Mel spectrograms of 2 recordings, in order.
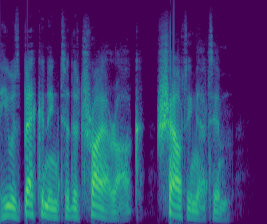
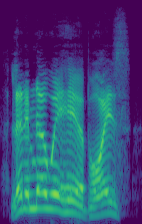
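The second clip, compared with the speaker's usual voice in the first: higher, louder rally call to the troops; rousing shout; 7 semitones higher, 5 dB louder than usual. A narrator's reading. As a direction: shout it out to fire up the men. Optio calling his men to cheer.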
